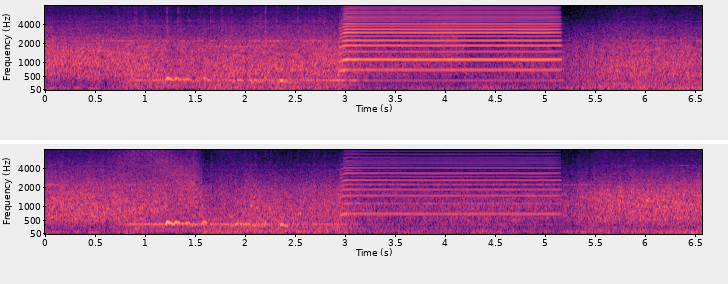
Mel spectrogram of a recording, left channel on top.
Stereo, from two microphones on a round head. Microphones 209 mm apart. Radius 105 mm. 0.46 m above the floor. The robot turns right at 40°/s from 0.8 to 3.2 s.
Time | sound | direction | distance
1.2 | laughter | 140° right | ?
2.9 | a trumpet | 40° left (ahead or behind) | ?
